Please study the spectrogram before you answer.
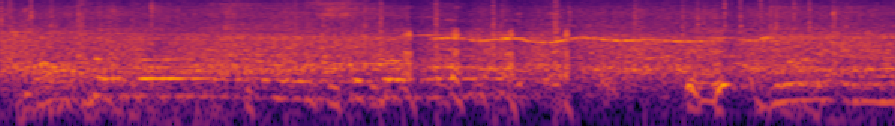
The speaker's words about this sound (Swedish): Båda lagen har sina klackar och jublar. Jag har aldrig sett på maken. Vi är kvalseriematch och det är bara vinnare här inne.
